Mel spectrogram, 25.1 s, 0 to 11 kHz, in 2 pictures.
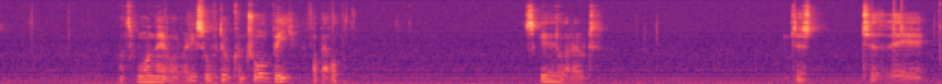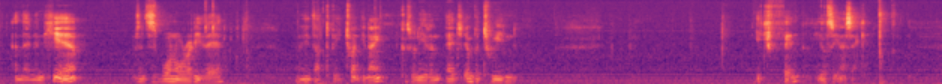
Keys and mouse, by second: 4.6 ctrl+b, 15.4-25.1 drag.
